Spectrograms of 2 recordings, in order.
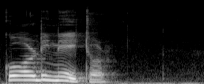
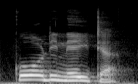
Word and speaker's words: coordinator: এন এ নেই টি ও আর টর কোঅর্ডিনেটর আমরা যদি একদম ব্রিটিশদের মত উচ্চারণ করতে চাই তাহলে এই শব্দটির উচ্চারণ হবে কোঅর্ডিনেটটা তবে ব্রিটিশদের মতোই যে উচ্চারণ করতে হবে এটার কোন বাধ্যবাধ্যতা নেই আপনি কোঅর্ডিনেটর এটা বললেও আপনার কথা সবাই বুঝতে পারবে এই কোঅর্ডিনেটর শব্দটির কিছু সিমিলার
